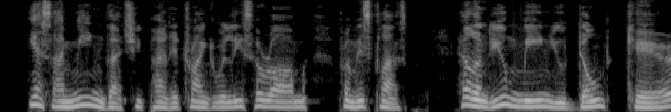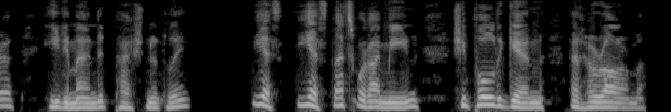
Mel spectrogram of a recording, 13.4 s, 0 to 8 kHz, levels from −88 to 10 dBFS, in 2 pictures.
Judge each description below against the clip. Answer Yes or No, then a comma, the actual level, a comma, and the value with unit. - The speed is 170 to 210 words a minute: No, average, 160 wpm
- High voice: No, medium, 150 Hz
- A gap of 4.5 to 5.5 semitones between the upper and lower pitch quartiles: No, average, 3.8 semitones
